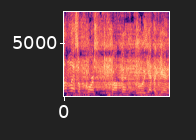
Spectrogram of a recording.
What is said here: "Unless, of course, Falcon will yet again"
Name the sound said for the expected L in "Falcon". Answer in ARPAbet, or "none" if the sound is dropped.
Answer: none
